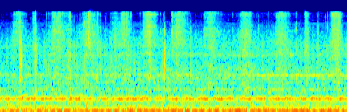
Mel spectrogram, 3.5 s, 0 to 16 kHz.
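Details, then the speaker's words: 2009 Lincoln MKS after a large rust hole in the exhaust was sealed with high-heat epoxy putty: a smooth, even idle with a steady hum and no puffing, ticking or hissing. A soapy-water test shows no bubbles; the exhaust leak is fixed. "as you can see there are no bubbles no air and it's quiet that's because we sealed that giant hole that was a large rust hole"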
